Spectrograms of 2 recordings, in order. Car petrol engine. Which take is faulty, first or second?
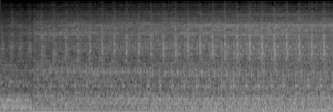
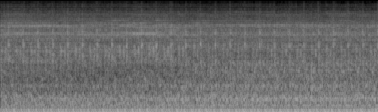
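second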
